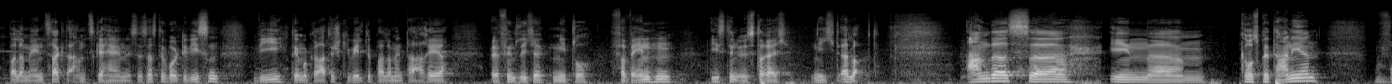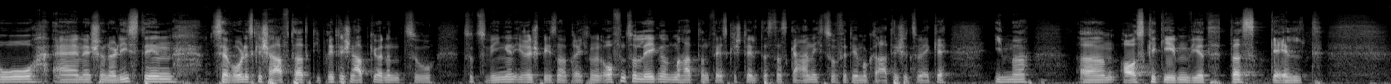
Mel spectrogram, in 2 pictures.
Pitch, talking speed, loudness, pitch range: 105 Hz, 130 wpm, -21 LUFS, 100-115 Hz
